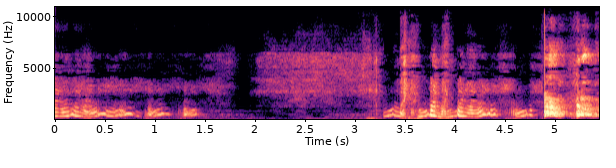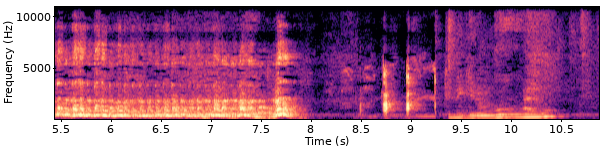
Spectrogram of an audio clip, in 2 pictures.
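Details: Pet dogs giving wavering, warbling howls that rise and fall quickly in pitch, followed by a burst of louder noisy vocalizing, then a short rising whine near the end; a person speaks indoors.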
